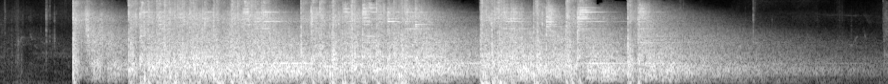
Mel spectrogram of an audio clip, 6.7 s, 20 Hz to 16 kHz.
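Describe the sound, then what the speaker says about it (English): Rifles firing on an outdoor training range during a moving-and-shooting drill. Loud, close reports come in rapid succession and overlap into a dense roar for several seconds before the echo fades out. "you're moving forward and firing 5 rounds"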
